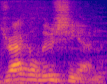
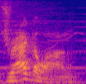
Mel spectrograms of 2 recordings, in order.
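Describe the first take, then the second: First: The X in the name sounds like 'sh'. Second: The X in the name is not pronounced. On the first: The speaker calls it right. "The X is a she sound" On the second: The speaker calls it wrong. "I always thought it was silent"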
